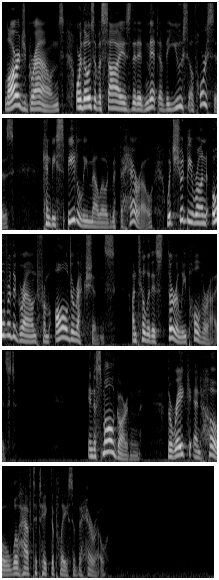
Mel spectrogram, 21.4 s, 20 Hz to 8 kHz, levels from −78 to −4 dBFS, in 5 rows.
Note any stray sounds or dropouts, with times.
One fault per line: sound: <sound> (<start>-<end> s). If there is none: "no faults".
no faults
